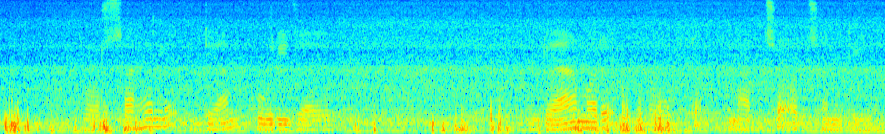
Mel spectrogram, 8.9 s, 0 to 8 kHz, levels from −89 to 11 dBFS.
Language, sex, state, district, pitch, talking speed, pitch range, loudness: Odia, male, Odisha, Khordha, 110 Hz, 70 wpm, 80-115 Hz, -20 LUFS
